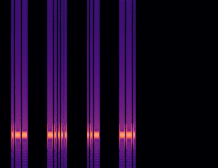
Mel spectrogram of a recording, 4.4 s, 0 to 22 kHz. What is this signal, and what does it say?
Morse code, heard as a keyed tone, about 34 wpm, spaced as for 16 wpm, 700 Hz. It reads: W6UG
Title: USA Call Signs - 4x Character Spacing - 35wpm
